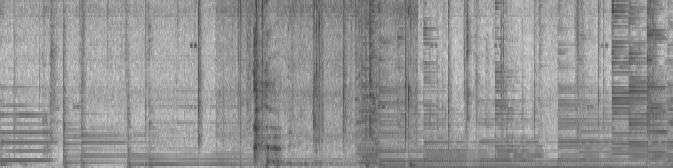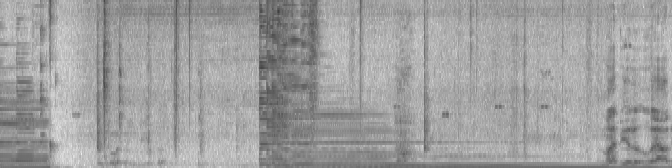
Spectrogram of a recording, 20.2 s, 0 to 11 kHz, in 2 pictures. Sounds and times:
Music: 0:00.0 - 0:10.9, 0:14.0 - 0:20.1
Speech: 0:04.2 - 0:05.1, 0:11.6 - 0:12.7, 0:19.1 - 0:20.1.

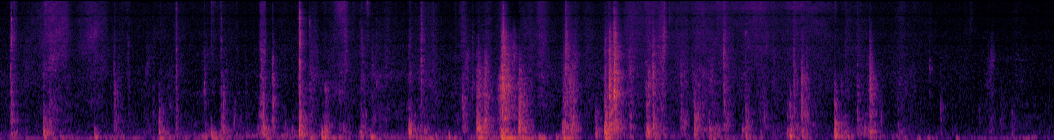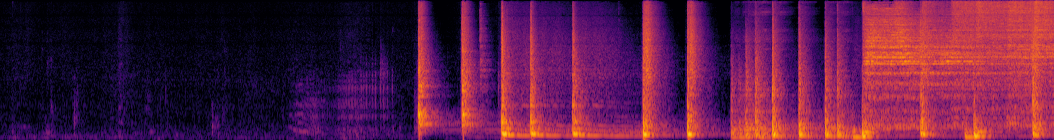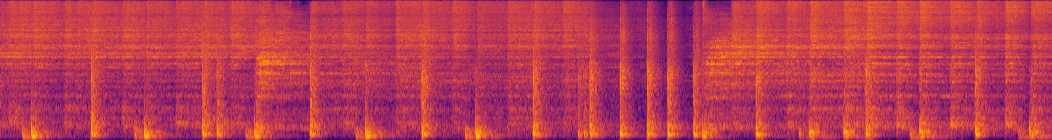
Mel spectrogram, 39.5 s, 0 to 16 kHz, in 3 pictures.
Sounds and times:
Music: 0:18.5 - 0:39.5.

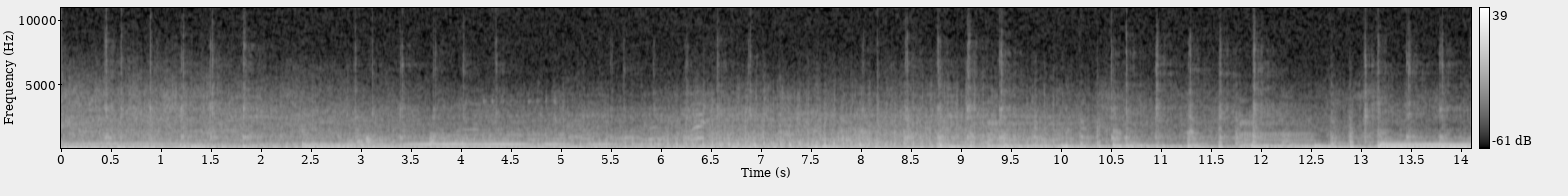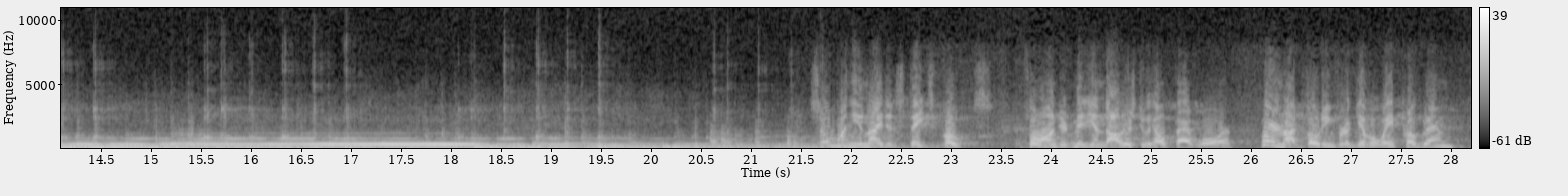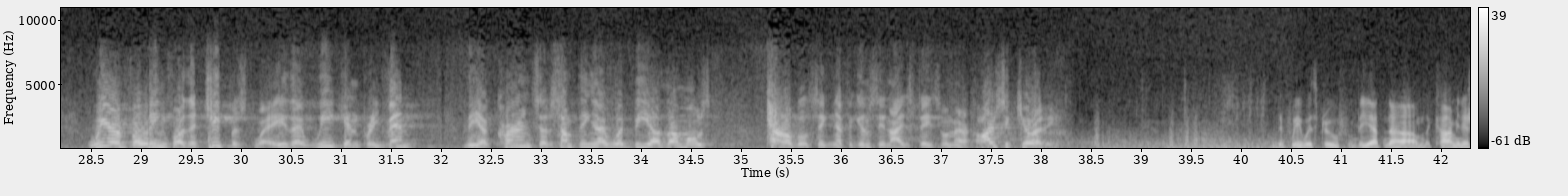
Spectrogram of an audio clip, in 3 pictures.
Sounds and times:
Music: 0:00.0 - 0:22.9
Speech: 0:21.6 - 0:38.3, 0:40.4 - 0:42.2.

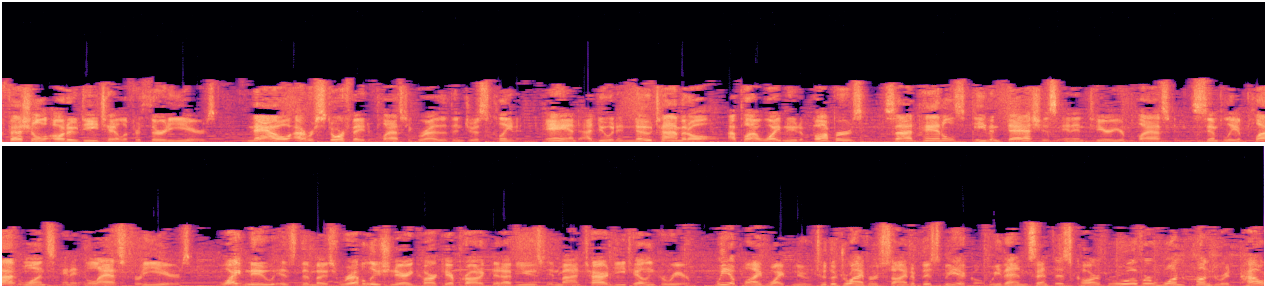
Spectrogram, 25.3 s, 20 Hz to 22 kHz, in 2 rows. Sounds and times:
Music: 0:00.0 - 0:25.2
Speech: 0:00.0 - 0:25.2.

